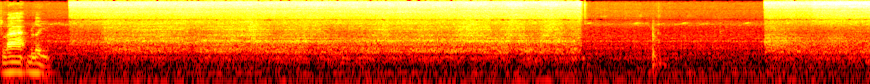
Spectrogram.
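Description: An airbrush hisses steadily as it sprays.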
